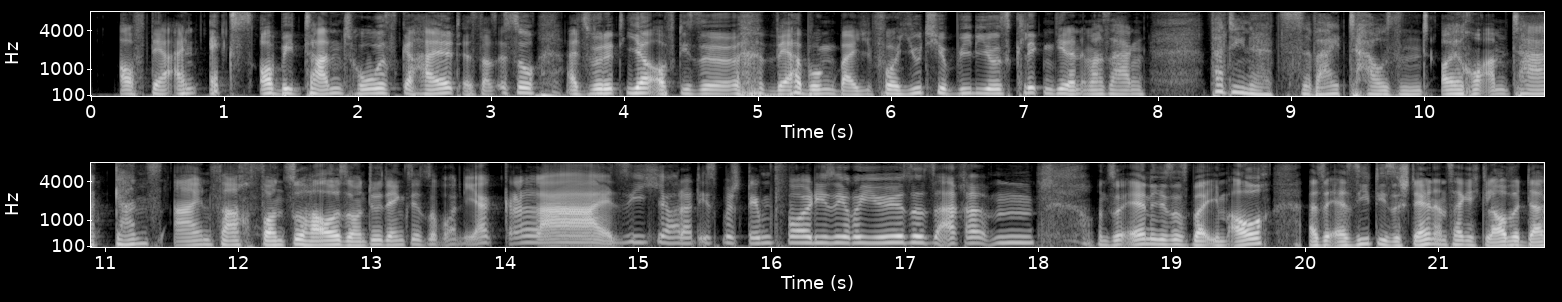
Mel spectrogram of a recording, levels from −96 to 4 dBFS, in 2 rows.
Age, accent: 20-39, German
